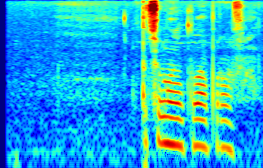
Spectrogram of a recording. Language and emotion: Russian, neutral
